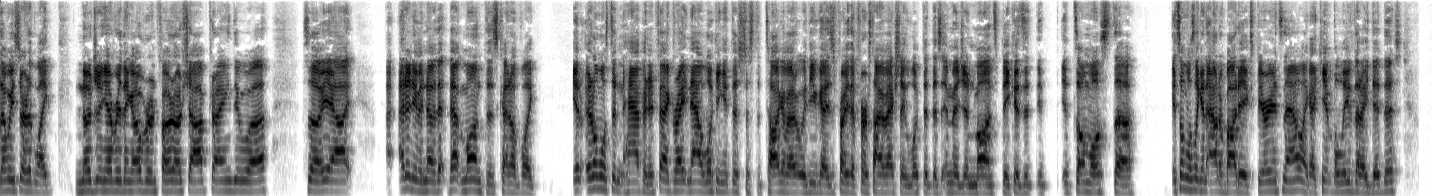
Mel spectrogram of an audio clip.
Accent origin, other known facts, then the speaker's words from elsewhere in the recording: Florida, United States; growing up in Florida, I've met a ton of wrestlers and I go to a ton of shows.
